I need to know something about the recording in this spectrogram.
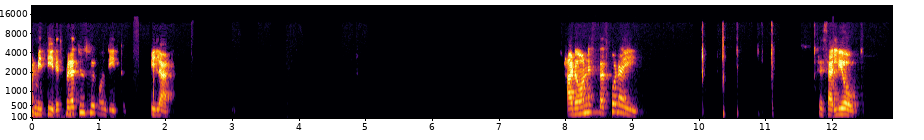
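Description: A woman speaks calmly through an online call, pausing between phrases.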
